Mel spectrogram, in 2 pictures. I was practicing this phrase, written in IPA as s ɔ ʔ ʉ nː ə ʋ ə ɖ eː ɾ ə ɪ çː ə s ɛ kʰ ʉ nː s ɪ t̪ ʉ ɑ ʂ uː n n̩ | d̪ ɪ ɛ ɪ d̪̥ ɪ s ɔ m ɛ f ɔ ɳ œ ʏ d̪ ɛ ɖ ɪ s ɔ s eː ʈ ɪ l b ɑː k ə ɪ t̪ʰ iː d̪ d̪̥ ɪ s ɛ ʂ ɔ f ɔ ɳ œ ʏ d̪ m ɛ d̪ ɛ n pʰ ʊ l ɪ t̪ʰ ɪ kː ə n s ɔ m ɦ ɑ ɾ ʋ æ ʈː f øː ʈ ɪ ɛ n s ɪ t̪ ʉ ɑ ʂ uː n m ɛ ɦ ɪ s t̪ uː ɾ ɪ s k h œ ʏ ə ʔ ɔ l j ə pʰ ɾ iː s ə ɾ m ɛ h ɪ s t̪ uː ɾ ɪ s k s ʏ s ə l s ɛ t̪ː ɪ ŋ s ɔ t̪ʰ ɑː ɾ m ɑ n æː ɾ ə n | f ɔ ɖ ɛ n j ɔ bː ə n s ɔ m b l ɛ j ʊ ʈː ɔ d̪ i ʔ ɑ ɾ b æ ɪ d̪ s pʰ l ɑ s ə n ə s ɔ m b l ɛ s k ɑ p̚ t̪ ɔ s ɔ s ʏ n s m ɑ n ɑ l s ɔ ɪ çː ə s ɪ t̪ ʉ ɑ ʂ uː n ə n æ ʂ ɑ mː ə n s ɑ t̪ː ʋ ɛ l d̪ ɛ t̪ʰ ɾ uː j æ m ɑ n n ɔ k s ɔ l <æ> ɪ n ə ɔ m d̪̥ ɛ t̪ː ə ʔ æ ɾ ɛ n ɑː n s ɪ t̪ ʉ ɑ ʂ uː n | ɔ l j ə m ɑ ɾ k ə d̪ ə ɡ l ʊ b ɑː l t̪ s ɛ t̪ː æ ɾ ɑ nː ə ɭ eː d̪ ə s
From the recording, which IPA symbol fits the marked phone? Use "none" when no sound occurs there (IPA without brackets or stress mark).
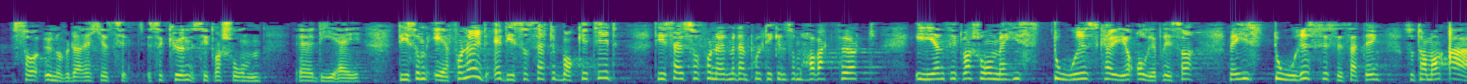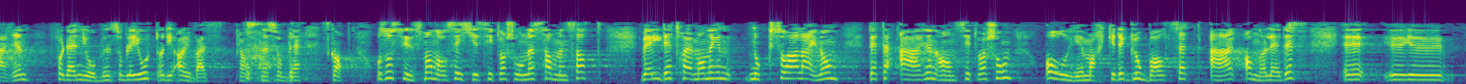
æ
